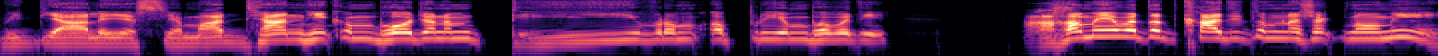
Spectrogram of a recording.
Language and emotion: Sanskrit, disgusted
